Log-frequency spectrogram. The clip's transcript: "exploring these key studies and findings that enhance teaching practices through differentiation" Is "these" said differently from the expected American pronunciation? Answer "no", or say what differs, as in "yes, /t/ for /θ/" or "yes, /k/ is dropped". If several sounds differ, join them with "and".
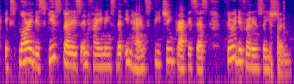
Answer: yes, /s/ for /z/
